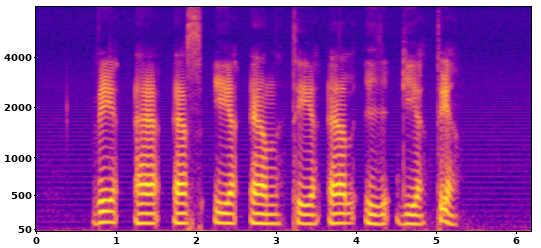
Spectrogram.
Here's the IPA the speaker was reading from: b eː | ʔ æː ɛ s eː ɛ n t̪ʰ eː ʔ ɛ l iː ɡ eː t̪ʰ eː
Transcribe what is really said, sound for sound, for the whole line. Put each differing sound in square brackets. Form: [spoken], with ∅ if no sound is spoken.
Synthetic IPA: [v] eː | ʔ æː ɛ s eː ɛ n t̪ʰ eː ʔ ɛ l iː ɡ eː t̪ʰ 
